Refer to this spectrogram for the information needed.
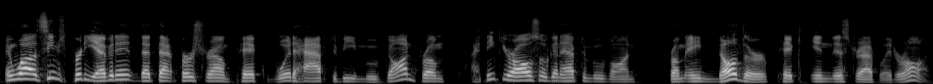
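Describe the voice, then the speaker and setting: A young man hosting a sports news commentary, talking with firm opinions in a fairly high voice. His delivery swings into animated excitement at times. The sound is dry and close, with no room echo. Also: moderate pace, hardly any pauses. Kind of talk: solo sports commentary video.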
